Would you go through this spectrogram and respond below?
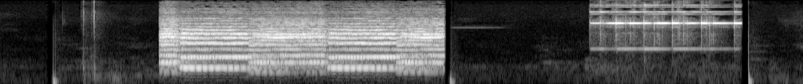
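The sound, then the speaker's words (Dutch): A fire engine siren blares loudly and steadily for about three seconds, then a shorter, higher-pitched burst follows after a brief pause, with a few clicks around it. “Wie rijdt er met de brandweerwagen?”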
